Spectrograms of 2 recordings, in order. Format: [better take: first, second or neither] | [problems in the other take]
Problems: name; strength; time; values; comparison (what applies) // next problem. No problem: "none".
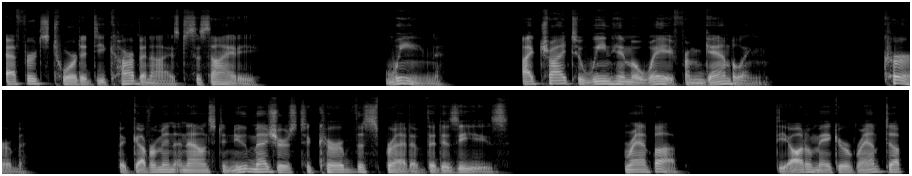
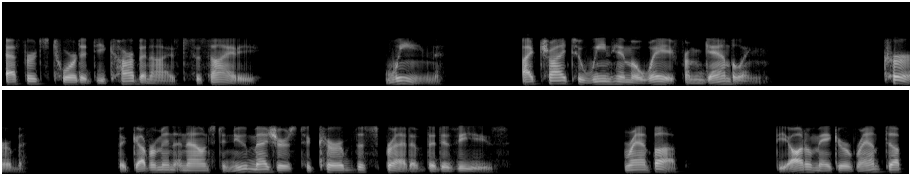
first | phone-call audio; nothing above 3.5 kHz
